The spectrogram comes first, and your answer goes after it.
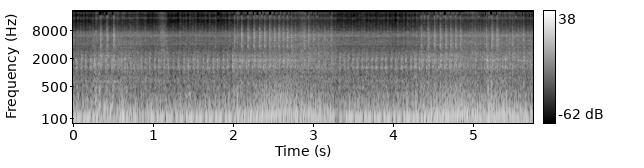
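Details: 1997 Kawasaki Vulcan 800 V-twin, 70,000 km, at idle: lumpy beat with a sharp, regular tapping on each beat; knocking noise whose cause is unknown, owner asking for help.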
